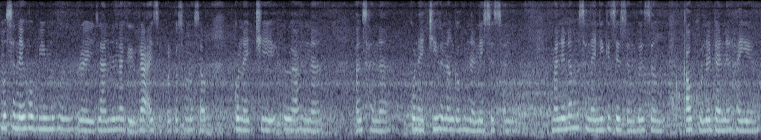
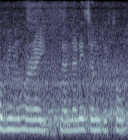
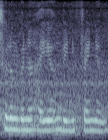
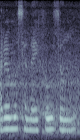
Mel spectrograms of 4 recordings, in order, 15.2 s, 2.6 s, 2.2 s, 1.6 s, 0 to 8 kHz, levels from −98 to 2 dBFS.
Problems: constant background noise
